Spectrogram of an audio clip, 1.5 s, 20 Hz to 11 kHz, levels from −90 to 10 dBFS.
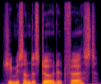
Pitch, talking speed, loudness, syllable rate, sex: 95 Hz, 160 wpm, -19 LUFS, 5.0 syllables/s, male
